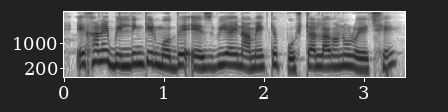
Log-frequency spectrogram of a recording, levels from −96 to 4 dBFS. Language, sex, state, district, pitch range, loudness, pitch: Bengali, female, West Bengal, Cooch Behar, 220-265 Hz, -14 LUFS, 240 Hz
